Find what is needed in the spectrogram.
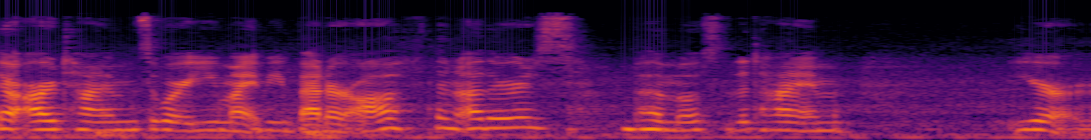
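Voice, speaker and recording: Somewhat breathy, this woman speaks at a medium pitch. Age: 20s. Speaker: vlogger in addiction recovery. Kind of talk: casual personal vlog.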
